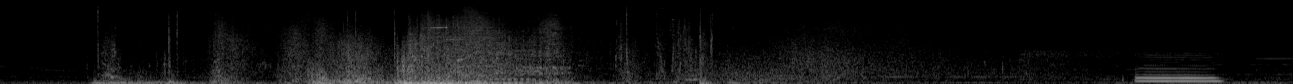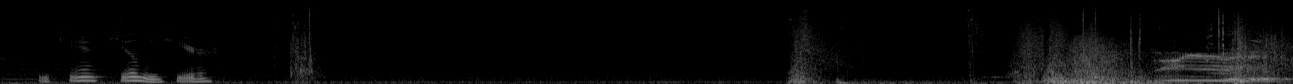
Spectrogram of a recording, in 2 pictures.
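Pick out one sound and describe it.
Digital card game effects whoosh and thud as cards are played.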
